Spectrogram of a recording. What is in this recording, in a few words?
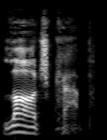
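"large cap", British English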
